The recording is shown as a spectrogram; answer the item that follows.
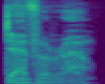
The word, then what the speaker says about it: Devereux: It's not Vance. It's Devereux.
